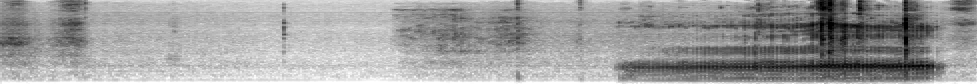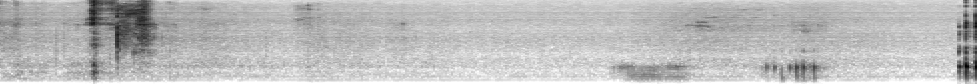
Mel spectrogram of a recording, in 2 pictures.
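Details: Two pugs snoring together on a couch: one loud, voiced, rattling snore with softer snorts and sniffs around it.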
